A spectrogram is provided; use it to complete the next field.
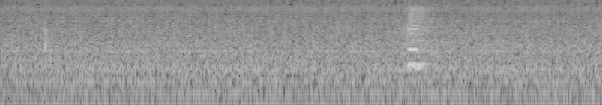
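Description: A steady, low engine rumble fills the interior of a bus while it is driving, constant throughout, with a brief faint tonal chirp near the end and no voices.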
